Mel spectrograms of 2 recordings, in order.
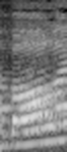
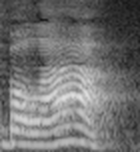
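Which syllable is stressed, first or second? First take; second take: first; second. First: The stress is on the first syllable. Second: The stress is on the second syllable. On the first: The speaker calls it right. "é o bó mais tônico" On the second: The speaker calls it wrong. "no lugar errado"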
